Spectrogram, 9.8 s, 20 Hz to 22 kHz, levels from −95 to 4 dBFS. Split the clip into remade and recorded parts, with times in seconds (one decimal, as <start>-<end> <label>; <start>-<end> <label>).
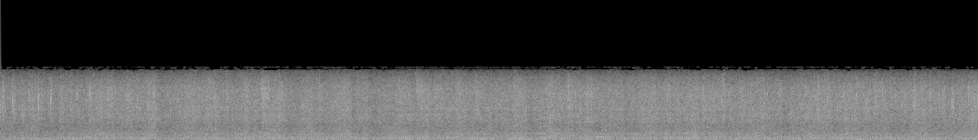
0.0-3.9 recorded; 3.9-5.4 remade; 5.4-9.8 recorded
